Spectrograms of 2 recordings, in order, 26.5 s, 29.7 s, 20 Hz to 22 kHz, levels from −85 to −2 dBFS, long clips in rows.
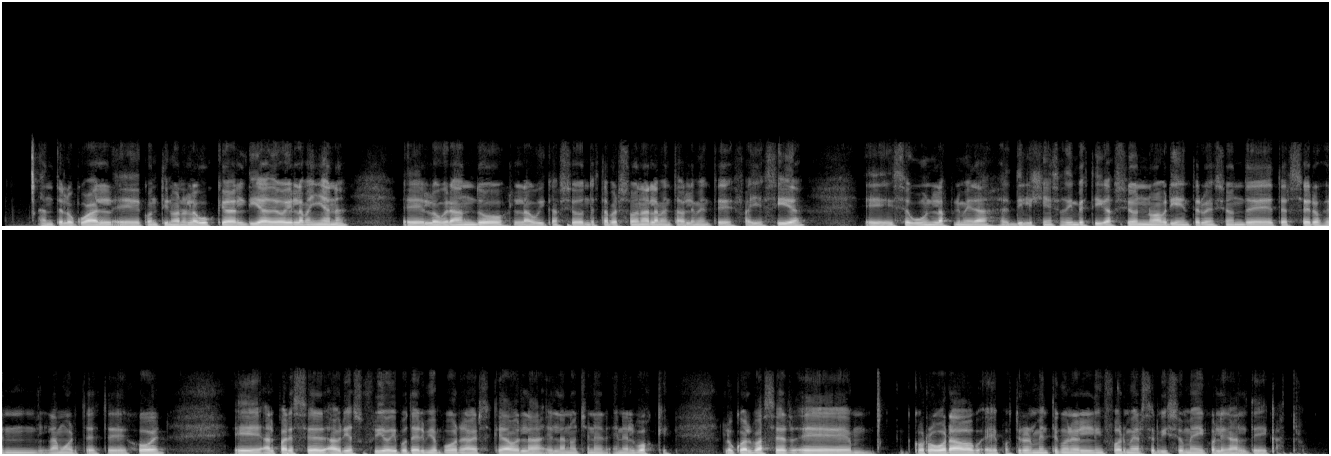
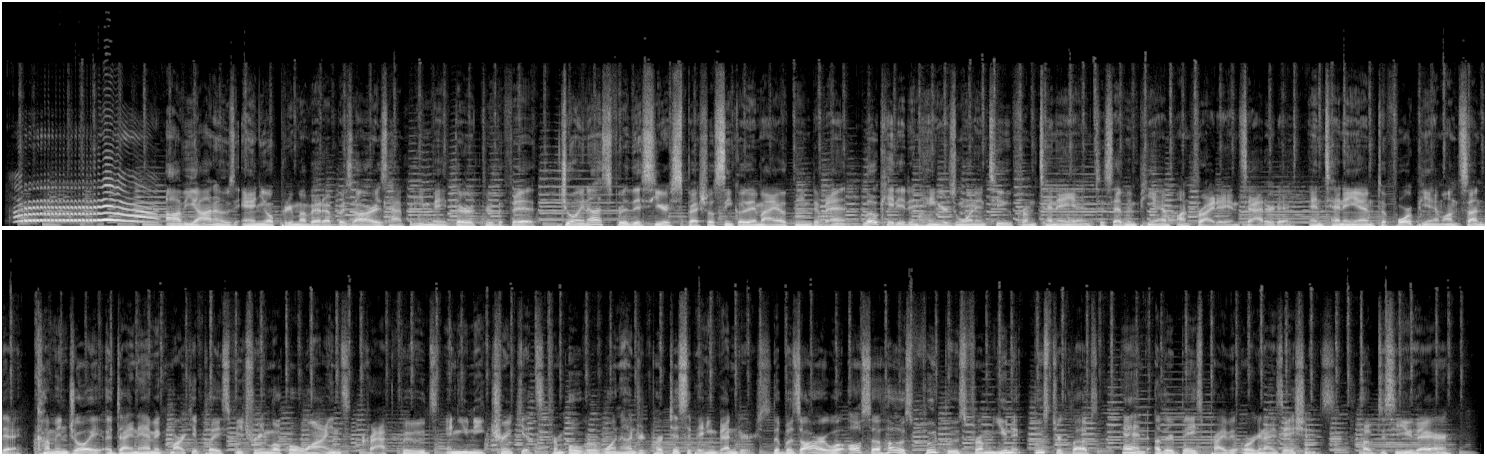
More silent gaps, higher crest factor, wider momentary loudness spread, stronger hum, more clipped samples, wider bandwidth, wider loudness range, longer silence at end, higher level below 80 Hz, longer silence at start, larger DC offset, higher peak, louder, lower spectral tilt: neither; first, 18 dB vs 12 dB; first, 8 LU vs 5 LU; neither; neither; second, 8.4 kHz vs 17 kHz; about the same, 4 LU vs 2 LU; first, 0.25 s vs 0.1 s; second, -48 dBFS vs -40 dBFS; first, 0.3 s vs 0.1 s; neither; about the same, -4 dBFS vs -6 dBFS; second, -23 LUFS vs -18 LUFS; first, -7.5 dB/octave vs -5.5 dB/octave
